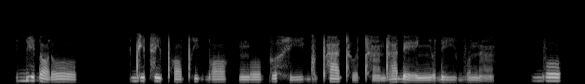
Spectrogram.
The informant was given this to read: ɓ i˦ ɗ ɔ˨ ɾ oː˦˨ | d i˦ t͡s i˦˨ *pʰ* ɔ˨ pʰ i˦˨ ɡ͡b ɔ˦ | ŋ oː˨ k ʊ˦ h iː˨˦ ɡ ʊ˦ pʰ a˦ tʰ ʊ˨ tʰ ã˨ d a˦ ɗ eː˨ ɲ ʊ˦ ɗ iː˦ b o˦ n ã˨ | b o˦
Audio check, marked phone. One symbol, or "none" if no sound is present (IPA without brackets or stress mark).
pʰ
